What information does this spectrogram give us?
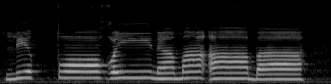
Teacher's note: لام کو تو کے ساتھ ملائیں گے، تو حرف مستعلیہ ہے، موٹا کر کے پڑھا جائے گا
